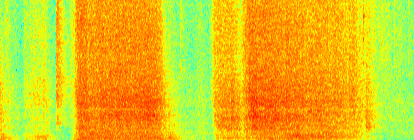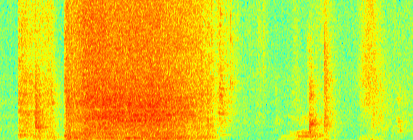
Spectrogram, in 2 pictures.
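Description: A scraper drags across a popcorn-textured ceiling in long, loud rasping strokes separated by short pauses, with texture crumbling away, close by.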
